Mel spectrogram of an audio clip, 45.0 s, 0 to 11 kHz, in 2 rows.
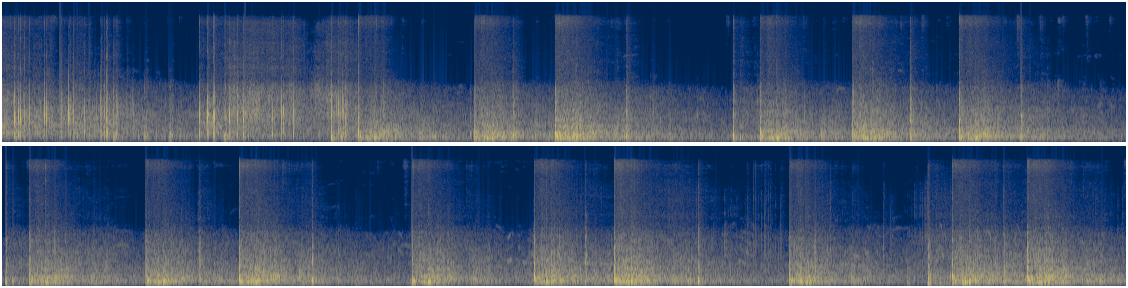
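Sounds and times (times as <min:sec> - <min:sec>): fireworks bursting with rumble: 0:00.0 - 0:44.9.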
